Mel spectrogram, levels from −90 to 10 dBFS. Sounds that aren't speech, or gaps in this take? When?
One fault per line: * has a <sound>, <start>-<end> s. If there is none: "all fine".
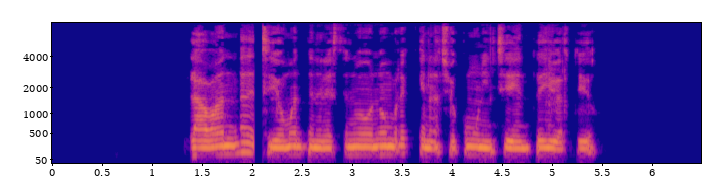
* has a dropout, 2.0-2.1 s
